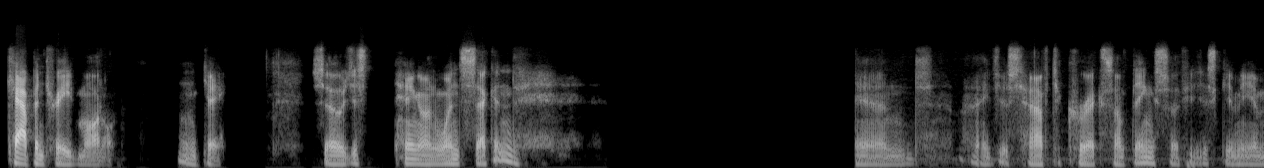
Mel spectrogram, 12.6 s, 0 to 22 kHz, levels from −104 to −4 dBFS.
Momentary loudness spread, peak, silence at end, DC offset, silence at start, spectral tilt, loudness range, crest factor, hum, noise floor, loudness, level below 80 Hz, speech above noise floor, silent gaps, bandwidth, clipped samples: 16 LU; -6 dBFS; 0 s; under 0.1%; 0.05 s; -3 dB/octave; 13 LU; 32 dB; none; -67 dBFS; -35 LUFS; -70 dBFS; 31 dB; 1.30-1.34 s, 1.53-1.77 s, 2.37-2.65 s, 3.83-3.94 s, 6.08-8.54 s; 7.8 kHz; under 0.1%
